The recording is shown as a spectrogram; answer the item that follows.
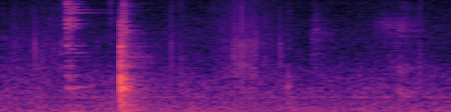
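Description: Two light taps close together on a cutting board as cut cucumber-wrapped rolls are handled, the second one sharper; otherwise quiet kitchen room tone.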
